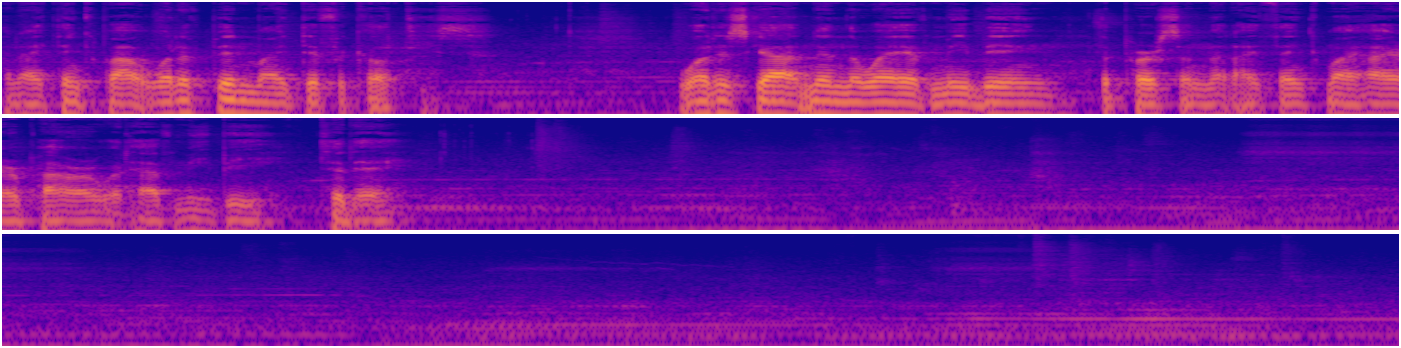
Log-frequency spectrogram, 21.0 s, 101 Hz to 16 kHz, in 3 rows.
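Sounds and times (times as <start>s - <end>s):
steady low humming drone: 0.0s - 20.9s
speech: 0.1s - 2.4s, 3.4s - 9.1s
soft nasal inhale during meditation: 13.1s - 15.0s, 16.2s - 17.6s, 18.6s - 19.6s.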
